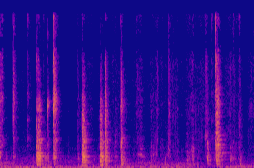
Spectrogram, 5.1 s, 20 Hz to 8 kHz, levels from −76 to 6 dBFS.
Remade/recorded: recorded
